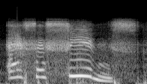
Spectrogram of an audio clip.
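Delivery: loud, high, drawn-out exclamation; high-pitched excited cry; blurted out. A narrator's reading. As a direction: blurt it out in sudden realization. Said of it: "Matthew blurted out".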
